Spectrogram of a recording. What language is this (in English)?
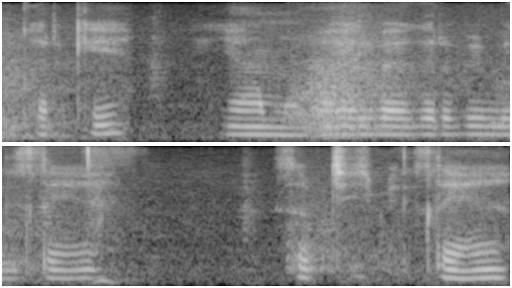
Hindi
